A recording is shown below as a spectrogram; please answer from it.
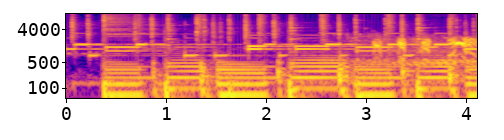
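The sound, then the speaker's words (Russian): Black grouse calling, a series of loud nasal, honking notes repeated at a steady pace of about two per second, with each note pressed and drawn out. “Тетерев на петуха похож, и голос у него по-петушиному сдавленный и протяжный.”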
